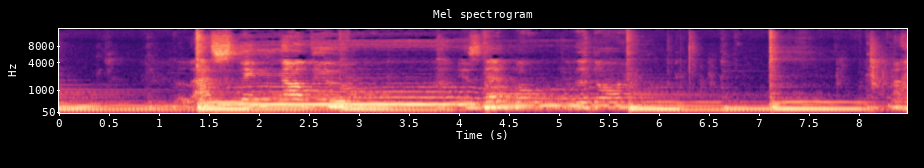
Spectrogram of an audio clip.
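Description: Two acoustic guitars strumming a slow song, with a heavy strum about every three seconds, while a woman sings over them.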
